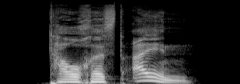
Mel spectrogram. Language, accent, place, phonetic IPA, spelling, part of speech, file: German, Germany, Berlin, [ˌtaʊ̯xəst ˈaɪ̯n], tauchest ein, verb, De-tauchest ein.ogg
- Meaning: second-person singular subjunctive I of eintauchen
